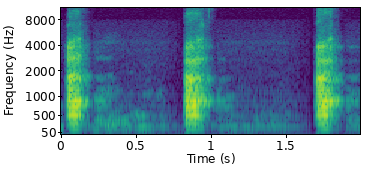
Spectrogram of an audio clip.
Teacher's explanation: Hamzah itu keluar dari mana keluar dari pangkal tenggorokan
